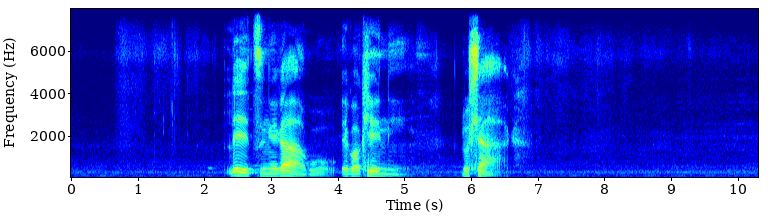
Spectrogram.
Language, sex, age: Swati, male, 20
